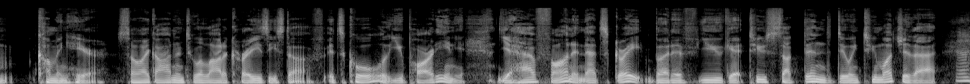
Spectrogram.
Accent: New Jersey, United States; You know, I grew up in South Jersey, so it's kind of like, you know, these white kids.

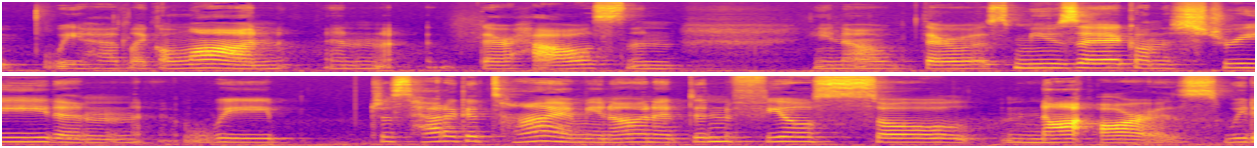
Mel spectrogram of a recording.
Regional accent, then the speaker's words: New York, United States; Also growing up, like I grew up in Westchester. I went to part of high school in the Upper West Side.

